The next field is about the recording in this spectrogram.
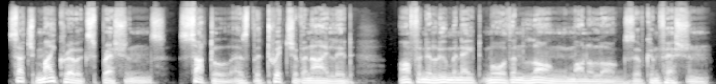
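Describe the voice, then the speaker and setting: A man playing a brooding, observant police inspector, narrating an audio mystery drama in measured, literary, contemplative phrases. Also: very deep voice, darkish tone, no echo, studio quality, full character voice. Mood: grave, reflective.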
